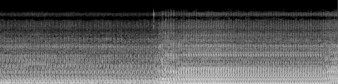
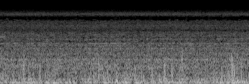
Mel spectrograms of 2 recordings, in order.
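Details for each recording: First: 2009 Smart Car, code P0410, no heat or A/C: loud droning hum with rough tonal buzz stepping up with each fan speed; failing blower motor, replaced. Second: 2009 Smart Car after blower motor replacement (previously loud noises and no heat or A/C, code P0410); steady even whoosh with low hum, no ticking, rubbing or wobble: normal blower fan operation.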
